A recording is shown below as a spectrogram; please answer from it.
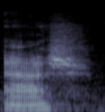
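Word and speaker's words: Æ: letter X and then the AE is like pronounced Ash um yeah and then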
